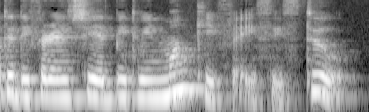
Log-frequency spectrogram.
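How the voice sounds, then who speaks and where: Speaking with a Hungarian accent, a woman keeps a fairly quick pace in a dark, mellow tone. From Hungary. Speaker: cognitive psychologist. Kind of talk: casual chat. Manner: halting.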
